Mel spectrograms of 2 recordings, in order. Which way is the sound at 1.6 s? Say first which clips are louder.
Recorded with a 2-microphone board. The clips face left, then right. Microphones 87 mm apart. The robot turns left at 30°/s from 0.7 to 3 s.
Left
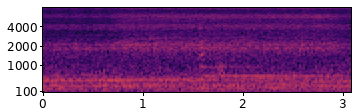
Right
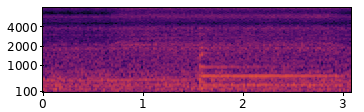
Right 10 dB; 50° right.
